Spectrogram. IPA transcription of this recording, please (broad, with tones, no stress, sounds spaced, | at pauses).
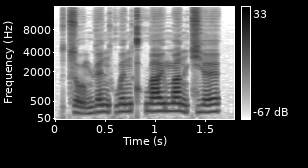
t͡s o̰˨˩ ʊ̯ m ɥ ɛ˥˩ n k w ə˥ n kʰ w a˥ ɪ̯ m a˥˩ n t͡ɕ j ɛ˥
